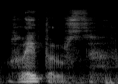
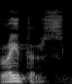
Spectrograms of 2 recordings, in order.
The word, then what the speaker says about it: Reiter: Reiters. Not raiders, but Reiters.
